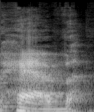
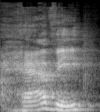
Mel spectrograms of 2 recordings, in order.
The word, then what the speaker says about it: have: And then believe it or not, on the word have, there's a silent E at the end. Therefore, that word is not havey.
